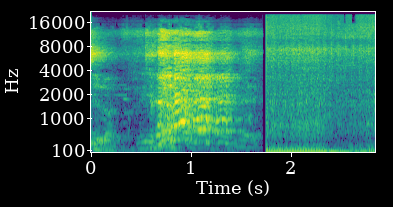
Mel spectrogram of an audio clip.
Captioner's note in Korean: 폭소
